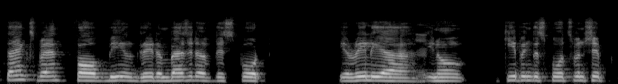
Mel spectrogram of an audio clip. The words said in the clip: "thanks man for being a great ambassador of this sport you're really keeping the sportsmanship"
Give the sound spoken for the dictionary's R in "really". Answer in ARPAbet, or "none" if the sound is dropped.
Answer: L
